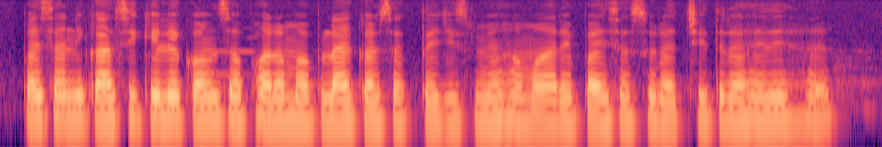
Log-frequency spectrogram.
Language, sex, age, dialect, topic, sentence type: Magahi, female, 36-40, Southern, banking, question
